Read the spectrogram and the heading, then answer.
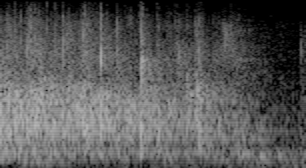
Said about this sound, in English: Give the Lord a great hand clap of praise tonight. And you can be seated.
